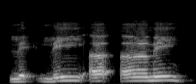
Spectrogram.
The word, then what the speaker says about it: Ermey: Lee Ermey, did I say his name right?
